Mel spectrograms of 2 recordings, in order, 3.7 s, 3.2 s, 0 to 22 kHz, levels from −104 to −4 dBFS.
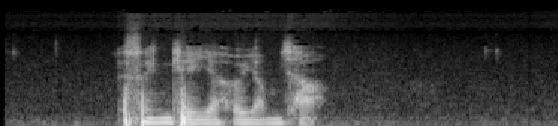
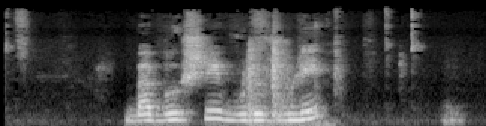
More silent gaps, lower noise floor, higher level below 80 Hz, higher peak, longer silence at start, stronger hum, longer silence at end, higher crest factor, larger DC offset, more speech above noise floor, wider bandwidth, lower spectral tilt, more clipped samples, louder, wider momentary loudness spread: neither; about the same, -65 dBFS vs -62 dBFS; first, -42 dBFS vs -54 dBFS; first, -2 dBFS vs -6 dBFS; first, 0.8 s vs 0.1 s; neither; first, 1.6 s vs 0.2 s; first, 24 dB vs 18 dB; neither; about the same, 43 dB vs 42 dB; second, 7.2 kHz vs 16.5 kHz; first, -8 dB/octave vs -4 dB/octave; neither; second, -23 LUFS vs -20 LUFS; second, 10 LU vs 21 LU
